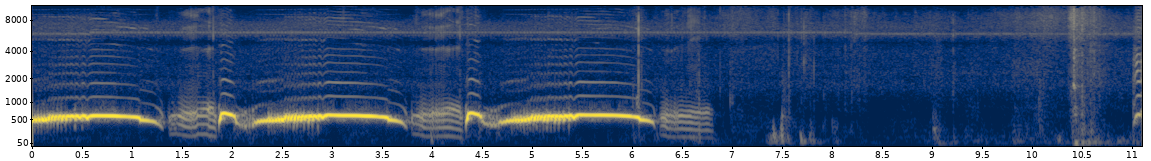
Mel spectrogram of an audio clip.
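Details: A pet dove gives a morning greeting coo, three long, level, hoarse coos separated by brief stuttering notes, then quiet with a few faint knocks and rustles near the end.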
